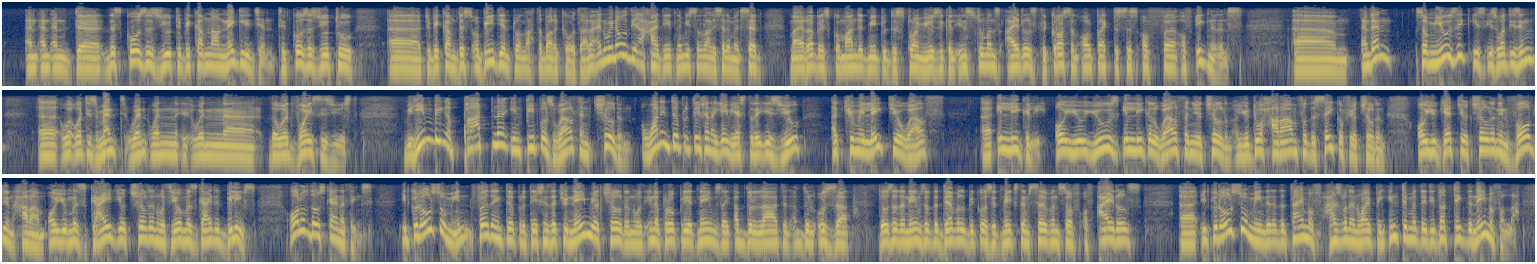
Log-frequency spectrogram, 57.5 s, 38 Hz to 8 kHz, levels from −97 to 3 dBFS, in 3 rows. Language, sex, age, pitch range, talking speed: English, male, 50-69, 125-160 Hz, 200 wpm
